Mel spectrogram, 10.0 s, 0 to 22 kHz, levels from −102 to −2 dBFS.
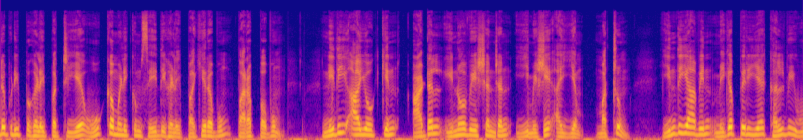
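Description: From 3.6 to 4.0 s and again from 6.2 to 6.8 s, the speech has chunks out of order: 200 ms blocks play one and then two places late, jumbling the sound. Unlike a dropout, nothing goes missing.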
